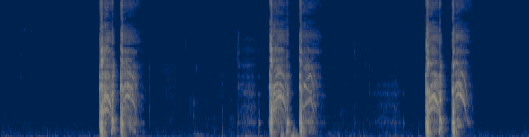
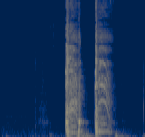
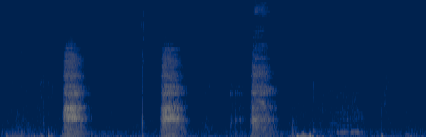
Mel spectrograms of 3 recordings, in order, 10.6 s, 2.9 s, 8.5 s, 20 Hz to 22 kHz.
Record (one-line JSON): {"three_cough_length": "10.6 s", "three_cough_amplitude": 7906, "three_cough_signal_mean_std_ratio": 0.32, "cough_length": "2.9 s", "cough_amplitude": 6183, "cough_signal_mean_std_ratio": 0.35, "exhalation_length": "8.5 s", "exhalation_amplitude": 604, "exhalation_signal_mean_std_ratio": 0.4, "survey_phase": "beta (2021-08-13 to 2022-03-07)", "age": "45-64", "gender": "Male", "wearing_mask": "No", "symptom_cough_any": true, "symptom_runny_or_blocked_nose": true, "symptom_abdominal_pain": true, "symptom_fatigue": true, "symptom_fever_high_temperature": true, "symptom_headache": true, "smoker_status": "Never smoked", "respiratory_condition_asthma": false, "respiratory_condition_other": false, "recruitment_source": "Test and Trace", "submission_delay": "2 days", "covid_test_result": "Positive", "covid_test_method": "RT-qPCR", "covid_ct_value": 14.6, "covid_ct_gene": "ORF1ab gene", "covid_ct_mean": 15.3, "covid_viral_load": "9400000 copies/ml", "covid_viral_load_category": "High viral load (>1M copies/ml)"}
